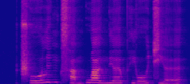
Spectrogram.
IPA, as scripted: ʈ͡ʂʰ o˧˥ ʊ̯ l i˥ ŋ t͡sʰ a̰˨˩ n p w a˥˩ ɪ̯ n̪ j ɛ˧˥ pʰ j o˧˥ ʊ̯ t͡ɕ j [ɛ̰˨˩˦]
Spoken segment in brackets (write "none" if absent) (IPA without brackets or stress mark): ɛ̰˨˩˦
